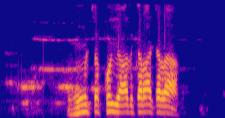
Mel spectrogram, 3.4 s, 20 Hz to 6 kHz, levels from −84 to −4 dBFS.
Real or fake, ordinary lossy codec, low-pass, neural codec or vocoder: real; MP3, 48 kbps; 5.4 kHz; none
